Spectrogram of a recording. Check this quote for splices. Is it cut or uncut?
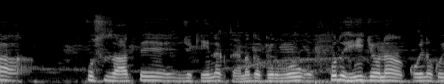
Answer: uncut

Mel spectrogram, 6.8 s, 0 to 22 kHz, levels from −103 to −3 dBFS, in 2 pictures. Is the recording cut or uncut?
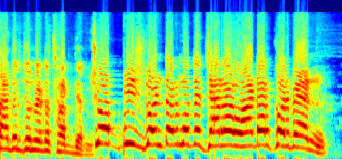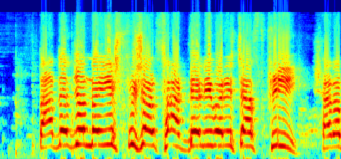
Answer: uncut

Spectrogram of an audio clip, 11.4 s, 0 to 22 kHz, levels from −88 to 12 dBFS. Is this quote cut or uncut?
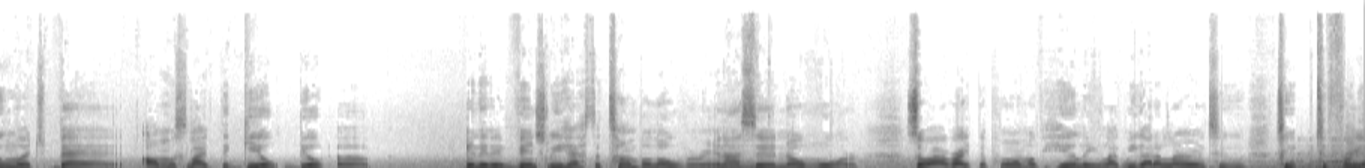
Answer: uncut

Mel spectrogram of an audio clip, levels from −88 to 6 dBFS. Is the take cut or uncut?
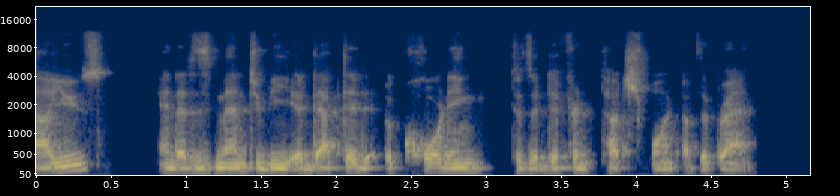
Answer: uncut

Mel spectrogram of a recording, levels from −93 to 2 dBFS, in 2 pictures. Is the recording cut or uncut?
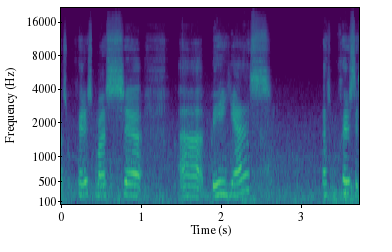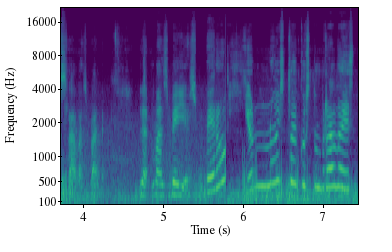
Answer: cut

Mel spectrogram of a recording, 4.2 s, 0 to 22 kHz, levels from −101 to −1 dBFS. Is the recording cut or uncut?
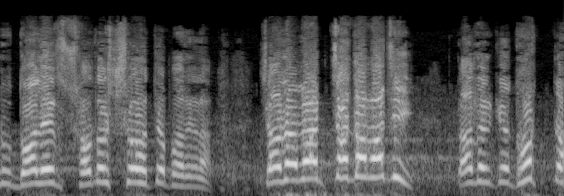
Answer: uncut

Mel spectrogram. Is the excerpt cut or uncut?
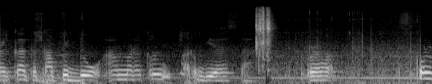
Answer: cut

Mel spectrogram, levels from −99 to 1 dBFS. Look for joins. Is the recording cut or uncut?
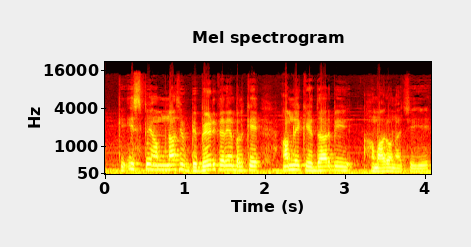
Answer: uncut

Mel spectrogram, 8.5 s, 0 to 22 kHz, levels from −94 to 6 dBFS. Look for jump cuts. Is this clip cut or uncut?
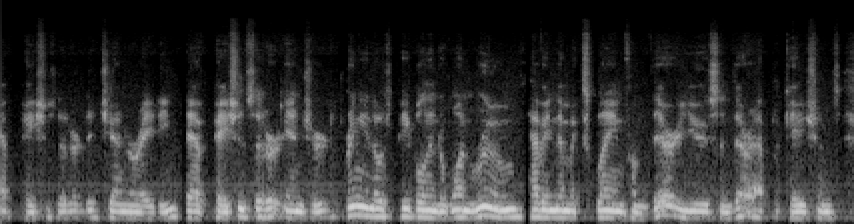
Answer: cut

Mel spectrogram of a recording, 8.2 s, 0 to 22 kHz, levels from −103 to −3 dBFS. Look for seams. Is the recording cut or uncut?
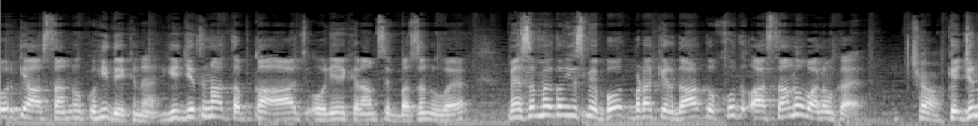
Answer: uncut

